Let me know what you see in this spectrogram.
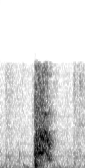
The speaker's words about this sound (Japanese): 咳 がひどいな。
